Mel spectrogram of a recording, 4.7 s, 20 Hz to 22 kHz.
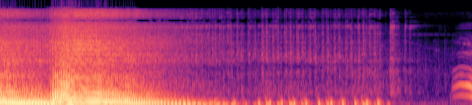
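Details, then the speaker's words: Ducati 999S motorcycle, formerly owned by 44Teeth, revived and out on a road test: sharp rev climbs cleanly and falls back to an even, regular idle thump with no knocks or misses; healthy, crisp-running twin. "do a beautiful huh [Music] I don't think the bike ever ran that good when 44 tth had it she absolute sweetheart"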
